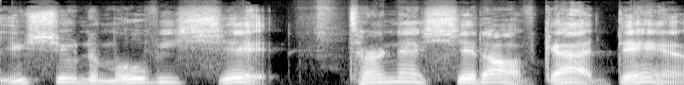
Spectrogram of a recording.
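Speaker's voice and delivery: dead-serious, no-joke, straight delivery. Retelling what Kawhi Leonard said post game: imitating Kawhi Leonard, serious. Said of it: "And he was, like, serious".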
